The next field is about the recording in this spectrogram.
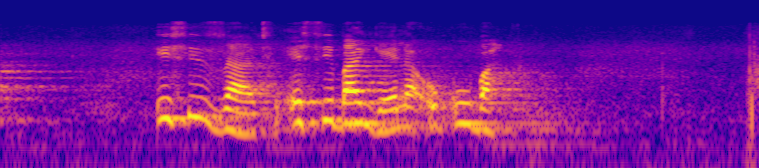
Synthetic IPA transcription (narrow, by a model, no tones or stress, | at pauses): isizatʰuʔesiɓaŋɡʱɛla̰ʔuk̬ʼuːɓa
